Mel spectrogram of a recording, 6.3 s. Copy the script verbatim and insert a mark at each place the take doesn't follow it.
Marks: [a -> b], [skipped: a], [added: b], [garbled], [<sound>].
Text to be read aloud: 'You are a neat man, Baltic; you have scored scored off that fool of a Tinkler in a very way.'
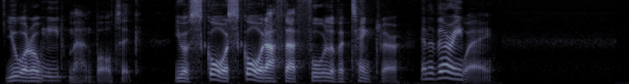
'You are a neat man, Baltic; you have scored scored off that fool of a Tinkler in a very way.'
